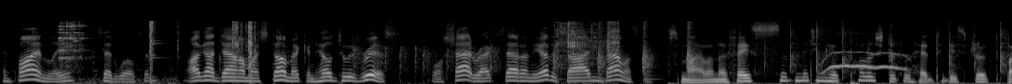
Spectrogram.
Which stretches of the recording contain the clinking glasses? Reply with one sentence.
The clinking glasses can be heard from 0.6 to 1.8 s.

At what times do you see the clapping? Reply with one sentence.
The clapping can be heard from 3.5 to 10.0 s.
